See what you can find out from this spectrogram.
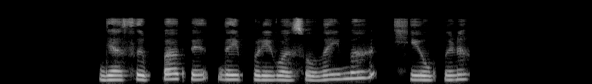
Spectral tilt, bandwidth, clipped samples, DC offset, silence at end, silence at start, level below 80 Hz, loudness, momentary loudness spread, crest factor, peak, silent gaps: -3.5 dB/octave; 9.4 kHz; under 0.1%; under 0.1%; 1.25 s; 1 s; -74 dBFS; -25 LUFS; 7 LU; 22 dB; -6 dBFS; 1.51-1.62 s, 2.09-2.17 s, 2.44-2.53 s, 3.78-3.93 s, 4.37-4.44 s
